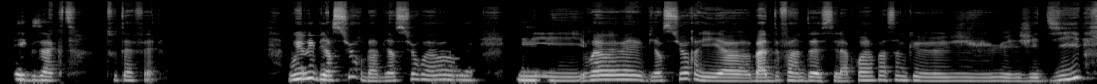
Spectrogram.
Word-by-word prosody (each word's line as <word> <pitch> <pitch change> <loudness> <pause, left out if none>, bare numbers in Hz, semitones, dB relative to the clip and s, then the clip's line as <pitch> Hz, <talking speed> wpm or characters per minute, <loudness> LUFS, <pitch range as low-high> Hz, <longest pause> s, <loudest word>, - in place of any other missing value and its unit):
Exact, 195 -5 0 0.3
tout 205 - -8
à 190 -1 -2
fait. 185 - -10 1.3
Oui, 235 +4 +6
oui, 290 +2 +5
bien 225 -5 +4
sûr, 275 +14 +6
bah, 165 -2 -4
bien 175 +2 -3
sûr 210 +7 +1
ouais, 220 -2 -3
ouais, 220 +1 -3
ouais, 220 - -2
ouais. 205 -2 -6 0.4
Mais, 185 -4 -2
ouais, 205 +3 +3
ouais, 220 0 +3
ouais, 215 -2 +1
bien 180 -1 -4
sûr 260 +9 +4
et 175 -4 +1
heu, 160 -1 0
bah 165 0 +6
de 165 - -8
enfin 180 -1 0
de 175 0 +2
c'est 165 +1 0
la 155 -2 -4
1re 190 +4 -3
personne 200 -1 -4
que 190 0 -5 0.3
je 165 -1 -7
lui 165 -1 -6
j'ai 160 +1 -6
dit 210 - 0
185 Hz, 195 wpm, -23 LUFS, 170-210 Hz, 1.3 s, Oui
